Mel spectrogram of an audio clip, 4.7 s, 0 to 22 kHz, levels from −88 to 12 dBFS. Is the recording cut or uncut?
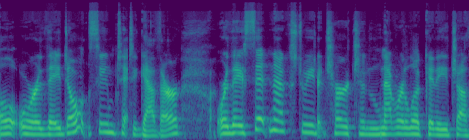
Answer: cut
